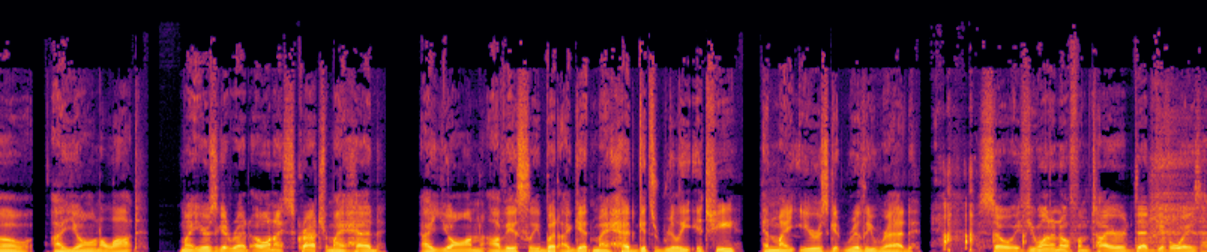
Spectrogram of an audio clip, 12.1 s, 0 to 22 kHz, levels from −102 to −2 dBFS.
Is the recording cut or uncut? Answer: uncut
